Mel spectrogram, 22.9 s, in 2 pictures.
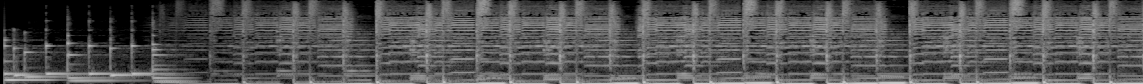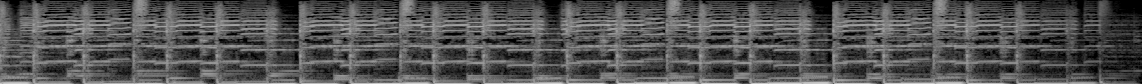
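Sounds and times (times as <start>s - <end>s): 
marimba remix: 0.0s - 22.8s.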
